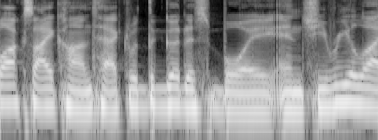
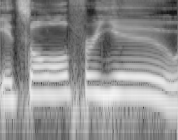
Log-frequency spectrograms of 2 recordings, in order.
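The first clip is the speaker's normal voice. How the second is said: put-on Boston accent, pitched up; 8 semitones higher than usual. Retelling a movie scene where the nanny calls down: imitating a Boston accent. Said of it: "this, like, Boston accent".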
